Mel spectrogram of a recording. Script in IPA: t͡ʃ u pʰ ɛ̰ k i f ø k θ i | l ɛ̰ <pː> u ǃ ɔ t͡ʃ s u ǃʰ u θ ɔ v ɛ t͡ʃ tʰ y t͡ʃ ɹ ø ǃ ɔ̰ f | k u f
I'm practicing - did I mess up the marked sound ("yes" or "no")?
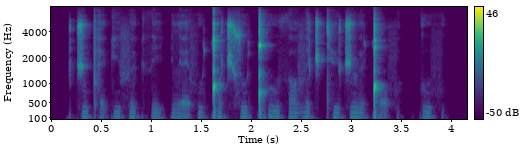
yes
